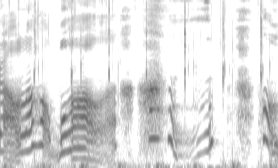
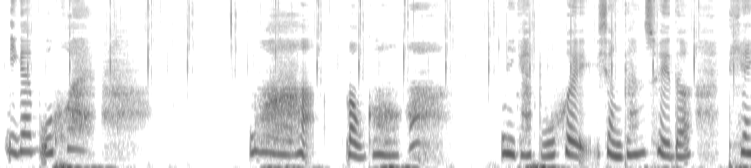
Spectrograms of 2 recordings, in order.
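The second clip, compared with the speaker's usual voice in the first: hushed, teasing murmur, slow in places; teasing whisper; 4 semitones lower than usual. Acted. (贴耳挑逗的悄声)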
